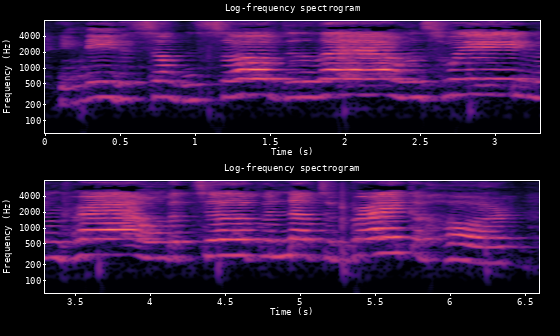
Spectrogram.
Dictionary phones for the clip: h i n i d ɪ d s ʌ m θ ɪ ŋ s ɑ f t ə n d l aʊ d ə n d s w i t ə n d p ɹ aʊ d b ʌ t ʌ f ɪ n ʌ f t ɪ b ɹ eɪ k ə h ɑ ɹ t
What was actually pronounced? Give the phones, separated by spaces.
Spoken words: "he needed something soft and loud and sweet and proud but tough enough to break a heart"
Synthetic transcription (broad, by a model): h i n i d ɪ d s ʌ m θ ɪ ŋ s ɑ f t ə n l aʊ ə n s w i t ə n p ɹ aʊ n b ʌ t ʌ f ɪ n ʌ f t ɪ b ɹ eɪ k ə h ɑ ɹ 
